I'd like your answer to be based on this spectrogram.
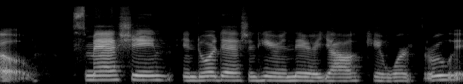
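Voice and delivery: ordinary delivery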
